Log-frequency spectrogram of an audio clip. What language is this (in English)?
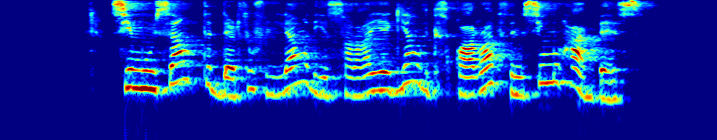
Kabyle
